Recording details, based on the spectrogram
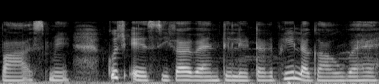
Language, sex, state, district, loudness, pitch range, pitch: Hindi, female, Jharkhand, Ranchi, -17 LUFS, 130-190 Hz, 185 Hz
